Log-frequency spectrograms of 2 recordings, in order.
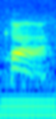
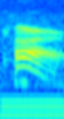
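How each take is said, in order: First: The final R sound is dropped. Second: The final R sound is clearly pronounced. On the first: "they take an R off if it's at the end of a word" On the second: "They don't say car"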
